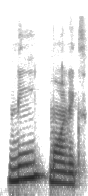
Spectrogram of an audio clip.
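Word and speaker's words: mnemonics: Nemonics. See the pronunciation.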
